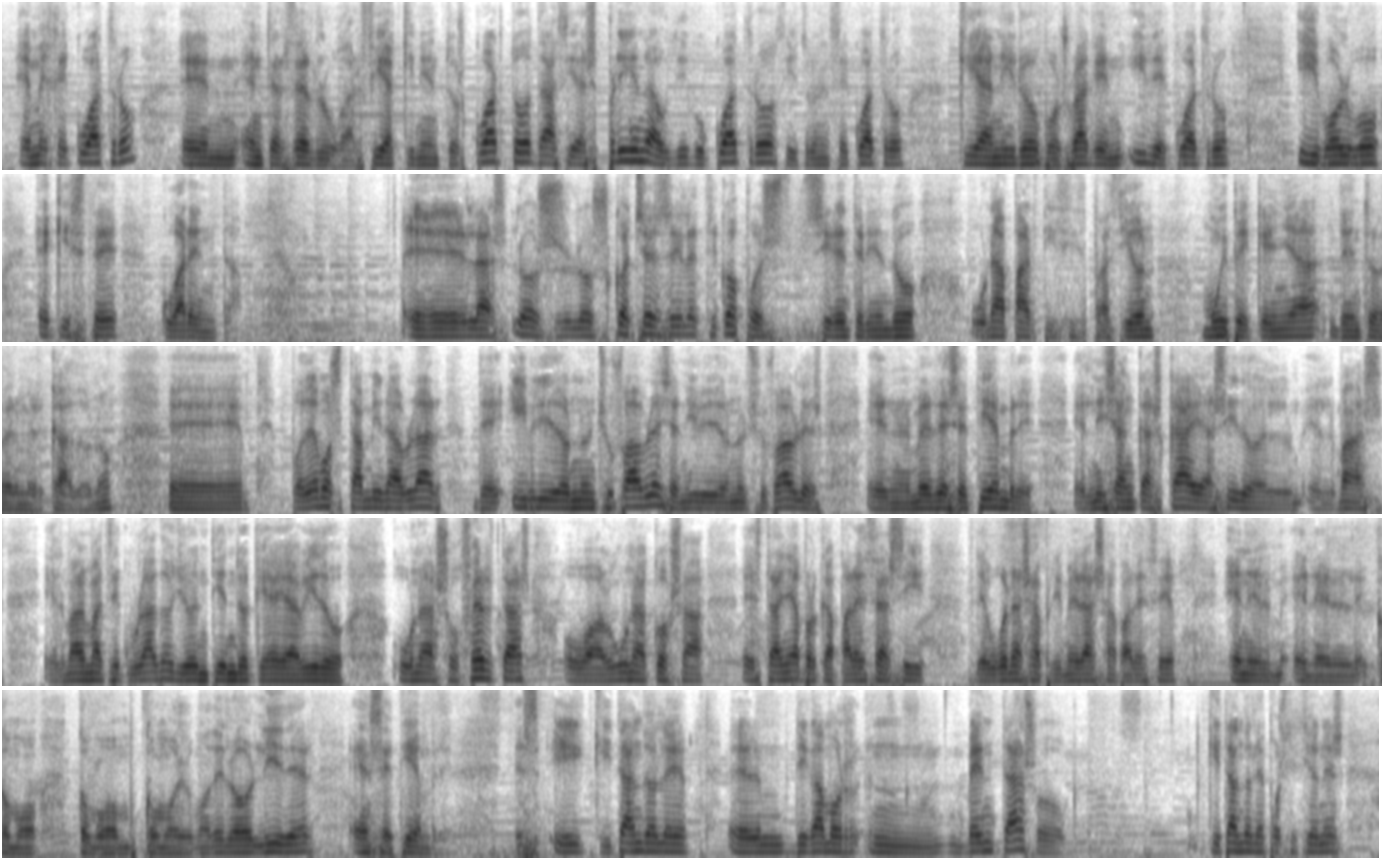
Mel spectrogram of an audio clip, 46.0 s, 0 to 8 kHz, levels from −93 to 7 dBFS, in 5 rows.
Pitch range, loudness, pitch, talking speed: 115-135 Hz, -21 LUFS, 125 Hz, 135 wpm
